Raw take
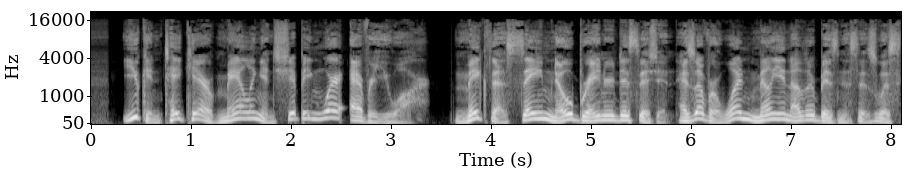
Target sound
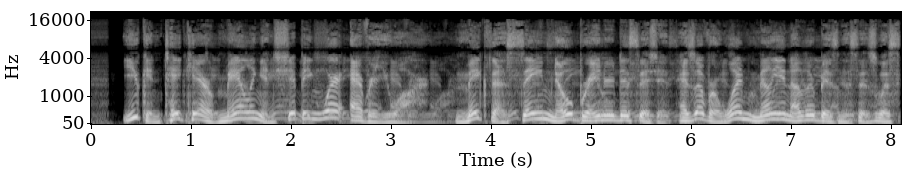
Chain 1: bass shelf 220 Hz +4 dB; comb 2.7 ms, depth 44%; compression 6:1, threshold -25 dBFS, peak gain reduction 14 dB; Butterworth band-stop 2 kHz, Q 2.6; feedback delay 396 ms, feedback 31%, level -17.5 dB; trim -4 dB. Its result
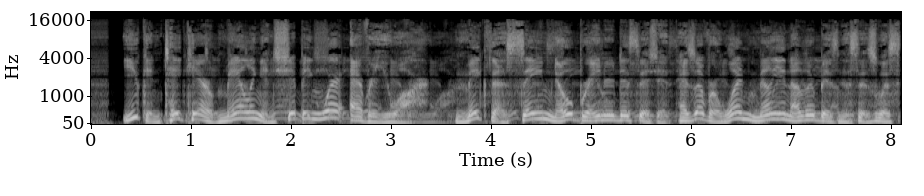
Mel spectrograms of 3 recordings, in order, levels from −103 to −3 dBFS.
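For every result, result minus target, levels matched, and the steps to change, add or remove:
compression: peak gain reduction +8 dB; 2 kHz band -4.5 dB
change: compression 6:1, threshold -15.5 dBFS, peak gain reduction 6.5 dB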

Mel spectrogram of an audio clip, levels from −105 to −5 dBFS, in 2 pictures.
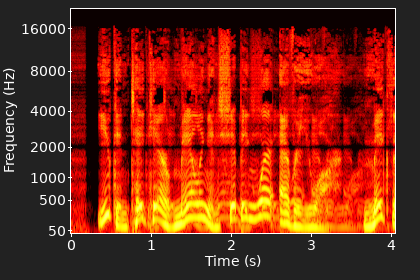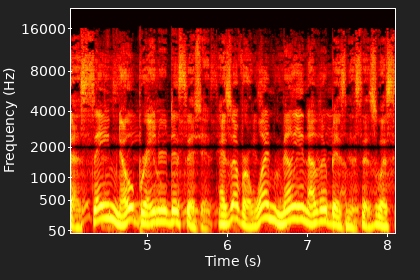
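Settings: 2 kHz band -4.5 dB
change: Butterworth band-stop 5.4 kHz, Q 2.6

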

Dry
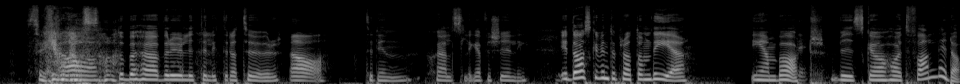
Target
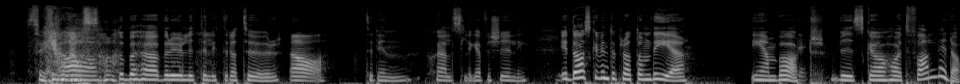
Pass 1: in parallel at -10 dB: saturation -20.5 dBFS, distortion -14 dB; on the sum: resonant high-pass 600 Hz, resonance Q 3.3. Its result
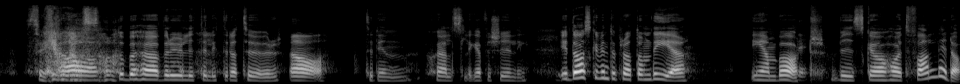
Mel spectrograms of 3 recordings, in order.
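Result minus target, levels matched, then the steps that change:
500 Hz band +3.0 dB
remove: resonant high-pass 600 Hz, resonance Q 3.3

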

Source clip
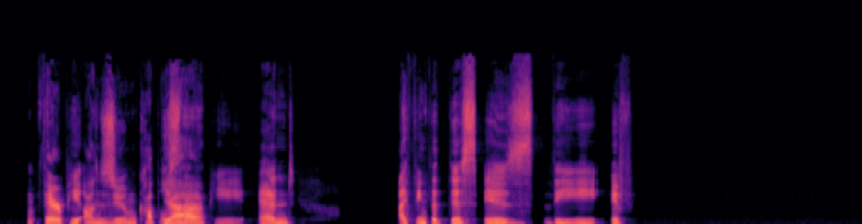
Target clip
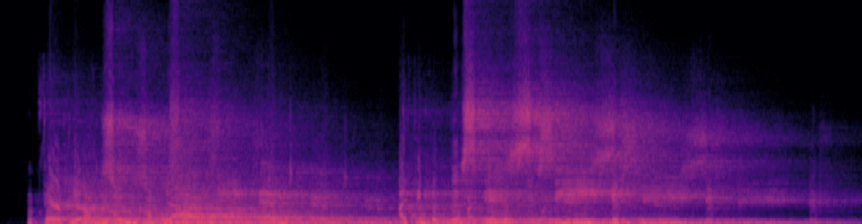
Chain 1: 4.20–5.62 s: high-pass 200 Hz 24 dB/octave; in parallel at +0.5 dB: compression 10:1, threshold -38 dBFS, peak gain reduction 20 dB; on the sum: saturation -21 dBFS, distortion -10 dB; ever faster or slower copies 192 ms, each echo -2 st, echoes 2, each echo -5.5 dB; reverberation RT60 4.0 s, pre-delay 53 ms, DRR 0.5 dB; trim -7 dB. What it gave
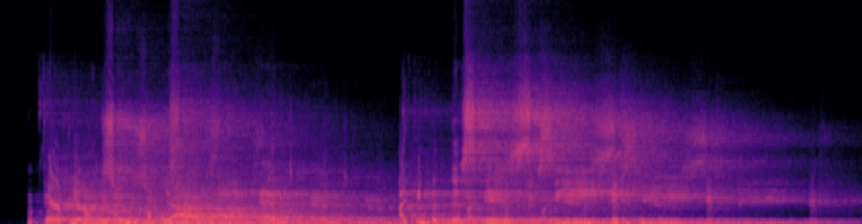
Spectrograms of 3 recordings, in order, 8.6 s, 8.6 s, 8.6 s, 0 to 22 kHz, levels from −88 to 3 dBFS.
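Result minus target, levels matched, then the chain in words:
saturation: distortion -4 dB
4.20–5.62 s: high-pass 200 Hz 24 dB/octave; in parallel at +0.5 dB: compression 10:1, threshold -38 dBFS, peak gain reduction 20 dB; on the sum: saturation -27 dBFS, distortion -7 dB; ever faster or slower copies 192 ms, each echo -2 st, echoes 2, each echo -5.5 dB; reverberation RT60 4.0 s, pre-delay 53 ms, DRR 0.5 dB; trim -7 dB

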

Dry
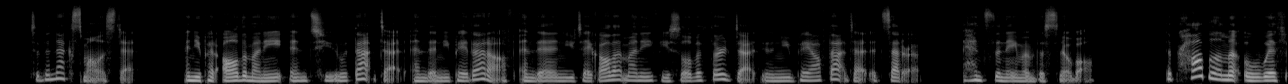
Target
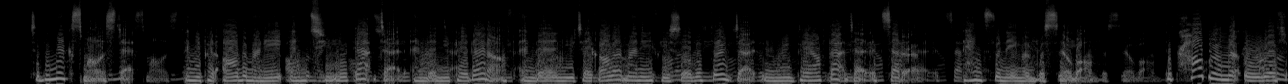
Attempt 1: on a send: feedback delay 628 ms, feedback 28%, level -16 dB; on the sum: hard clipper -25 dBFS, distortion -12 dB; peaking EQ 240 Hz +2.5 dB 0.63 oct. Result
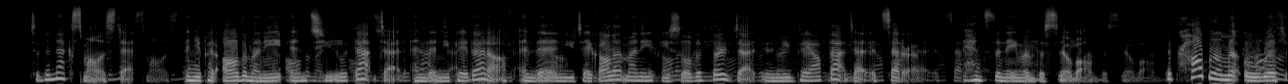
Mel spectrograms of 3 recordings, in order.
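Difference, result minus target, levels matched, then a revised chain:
hard clipper: distortion -8 dB
on a send: feedback delay 628 ms, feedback 28%, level -16 dB; on the sum: hard clipper -36 dBFS, distortion -4 dB; peaking EQ 240 Hz +2.5 dB 0.63 oct

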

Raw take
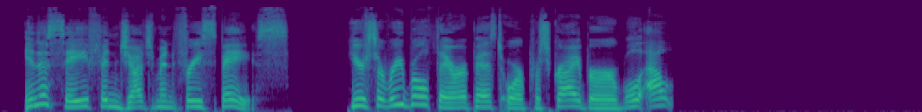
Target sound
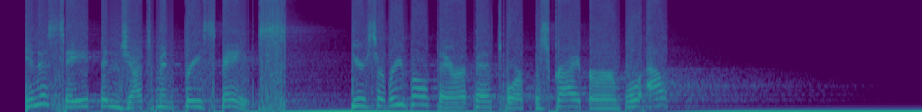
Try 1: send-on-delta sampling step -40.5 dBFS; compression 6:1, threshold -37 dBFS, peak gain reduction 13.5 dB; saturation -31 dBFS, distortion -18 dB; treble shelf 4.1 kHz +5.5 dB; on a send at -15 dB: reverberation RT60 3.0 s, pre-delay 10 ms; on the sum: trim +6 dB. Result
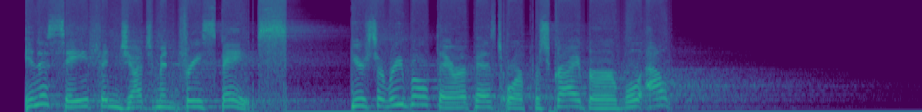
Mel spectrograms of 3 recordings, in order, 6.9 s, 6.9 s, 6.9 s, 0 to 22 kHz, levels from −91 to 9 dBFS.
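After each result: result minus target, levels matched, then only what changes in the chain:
compression: peak gain reduction -6.5 dB; send-on-delta sampling: distortion -10 dB
change: compression 6:1, threshold -45 dBFS, peak gain reduction 20.5 dB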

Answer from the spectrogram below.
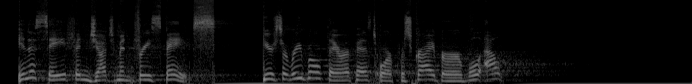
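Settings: send-on-delta sampling: distortion -10 dB
change: send-on-delta sampling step -32 dBFS

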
